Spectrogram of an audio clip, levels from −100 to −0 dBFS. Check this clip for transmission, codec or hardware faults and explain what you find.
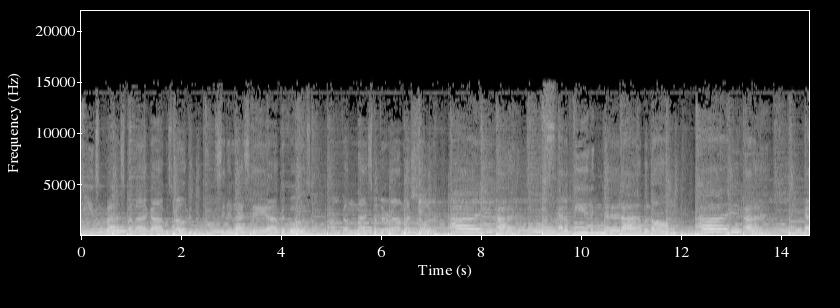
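I find no faults to explain in this clip.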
